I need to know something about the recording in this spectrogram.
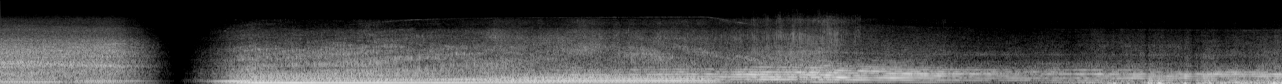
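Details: Kenworth W900 truck with Cat 3406E diesel after new turbo install, moving off around the shop; strong steady drone pulling cleanly with an even beat, no misses; runs healthy under load.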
